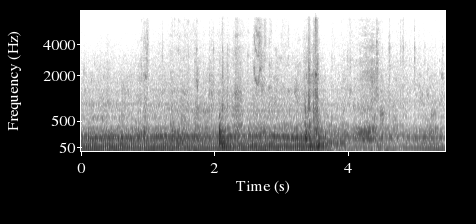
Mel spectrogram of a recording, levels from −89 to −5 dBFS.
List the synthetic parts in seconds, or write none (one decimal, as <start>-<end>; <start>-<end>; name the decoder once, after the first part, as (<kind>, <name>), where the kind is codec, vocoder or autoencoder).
0.0-4.8 (vocoder, Vocos)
